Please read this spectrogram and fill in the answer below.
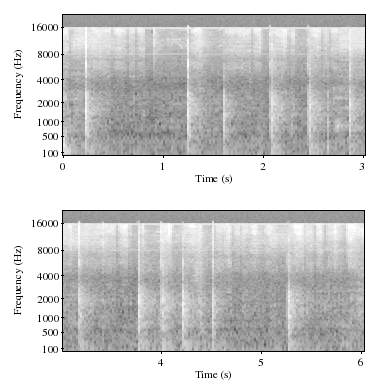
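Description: Chalk writing on a blackboard: a string of faint, irregular short taps and scratches as words are chalked up.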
